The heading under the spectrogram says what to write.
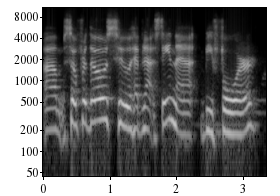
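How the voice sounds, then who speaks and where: A woman's voice: medium pitch, measured pace, a bit bright. A woman informally moderating a virtual event as its host over a video call. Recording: slightly dull video-call audio.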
